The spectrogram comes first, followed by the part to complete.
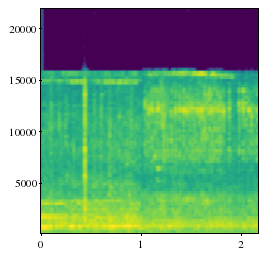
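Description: Wind on the microphone and tyre and road noise from a road e-bike rolling along, with a faint steady whine and one light click about half a second in.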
